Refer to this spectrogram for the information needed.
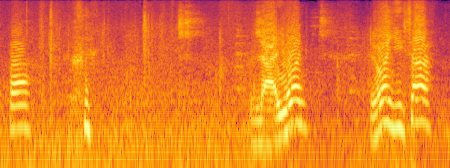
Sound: chuckles

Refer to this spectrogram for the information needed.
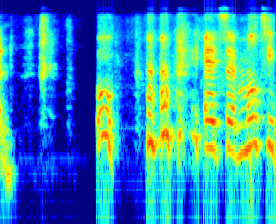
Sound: laughs

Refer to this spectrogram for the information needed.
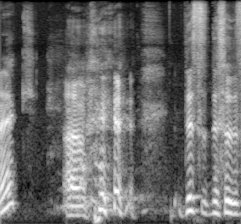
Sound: laughs

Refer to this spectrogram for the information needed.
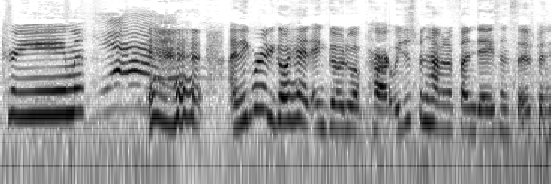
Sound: laughs

